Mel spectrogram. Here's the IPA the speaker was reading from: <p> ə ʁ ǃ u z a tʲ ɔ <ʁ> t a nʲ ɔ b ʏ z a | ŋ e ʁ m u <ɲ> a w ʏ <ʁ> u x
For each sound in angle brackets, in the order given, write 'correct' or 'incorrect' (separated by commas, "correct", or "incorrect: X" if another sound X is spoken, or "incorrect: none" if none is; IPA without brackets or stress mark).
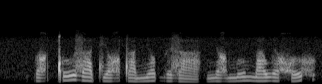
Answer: correct, correct, incorrect: m, incorrect: χ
